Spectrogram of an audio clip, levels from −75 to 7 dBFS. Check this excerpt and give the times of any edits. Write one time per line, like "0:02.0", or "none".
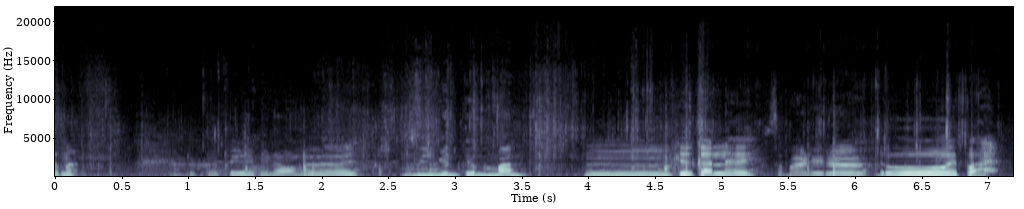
none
